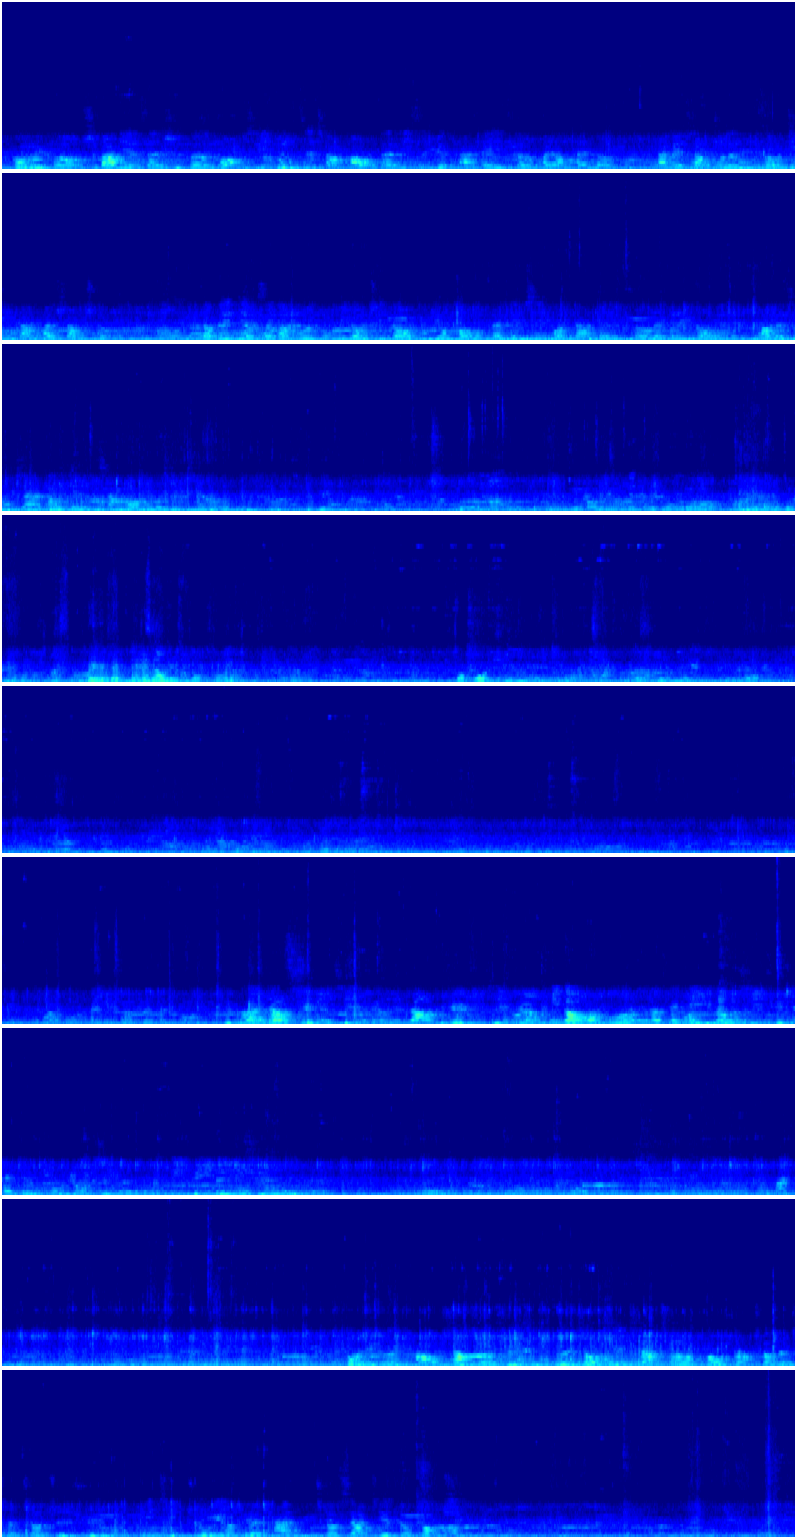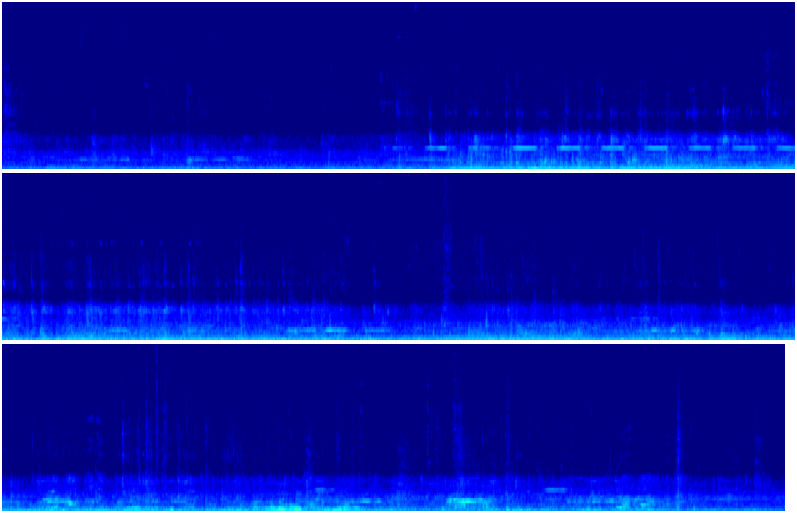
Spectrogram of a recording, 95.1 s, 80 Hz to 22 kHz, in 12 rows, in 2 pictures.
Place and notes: Taipei, Taiwan - Return home
Traditional New Year, A lot of people ready to go home, Taipei Main Station, MRT station entrances, Messages broadcast station, Zoom H4n+ Soundman OKM II
中正區 (Zhongzheng), 台北市 (Taipei City), 中華民國, 30 January 2014, 18:34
